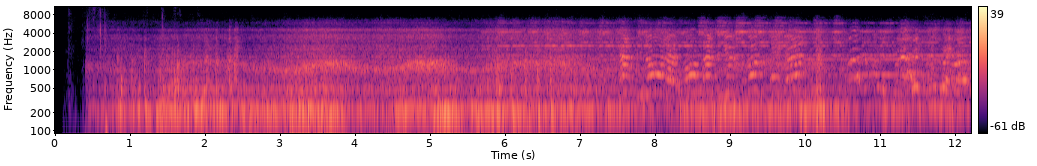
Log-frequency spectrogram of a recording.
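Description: A film soundtrack playing from a television speaker: music over a steady rushing noise, with voices calling out from about seven and a half seconds in.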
